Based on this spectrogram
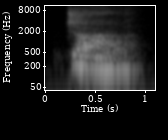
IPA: dʒ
